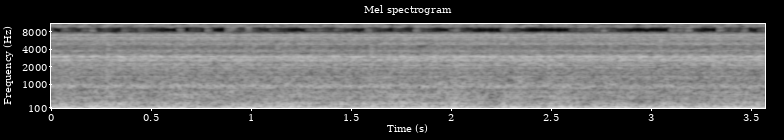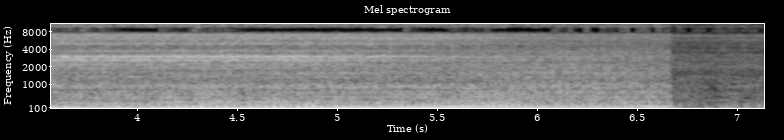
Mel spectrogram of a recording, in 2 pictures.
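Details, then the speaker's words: DeLorean DMC-12 with Bosch K-Jetronic fuel injection, pre-warmed to first temperature line (not cold), idle hunts in slow waves, nearly stalling then recovering, repeating and slowly improving as it warms; engine cuts out near end; progressively worse starting and hunting. "This oscillation of almost stalling will continue to repeat in a cycle, slowly improving as the engine comes to temperature."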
